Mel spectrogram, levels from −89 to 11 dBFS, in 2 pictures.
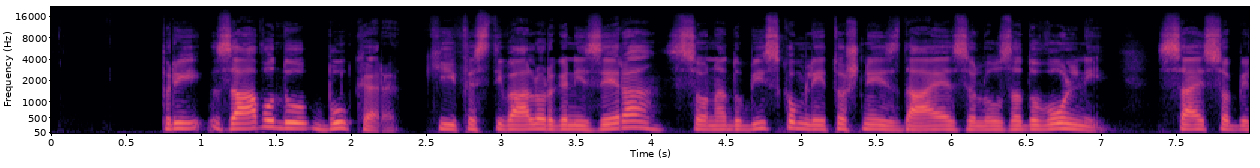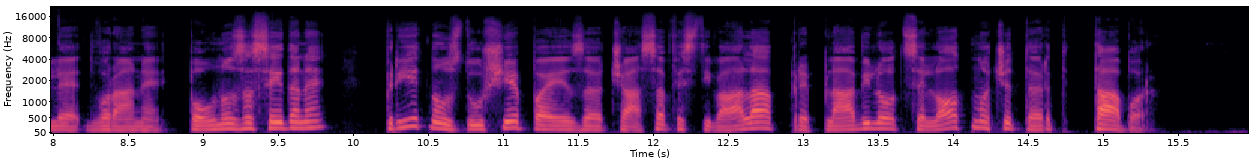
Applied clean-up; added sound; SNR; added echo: neural mask model DeepFilterNet 3.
